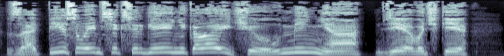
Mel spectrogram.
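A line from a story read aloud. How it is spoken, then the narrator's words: Piercing loud shout. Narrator (Russian): крикнула гренадерша так, что Карун поморщился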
